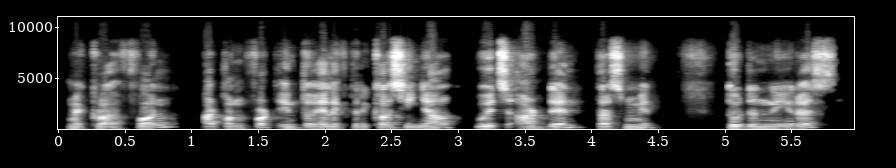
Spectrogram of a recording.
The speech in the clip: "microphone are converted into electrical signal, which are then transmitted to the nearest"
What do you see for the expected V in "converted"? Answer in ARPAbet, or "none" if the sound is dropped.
F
